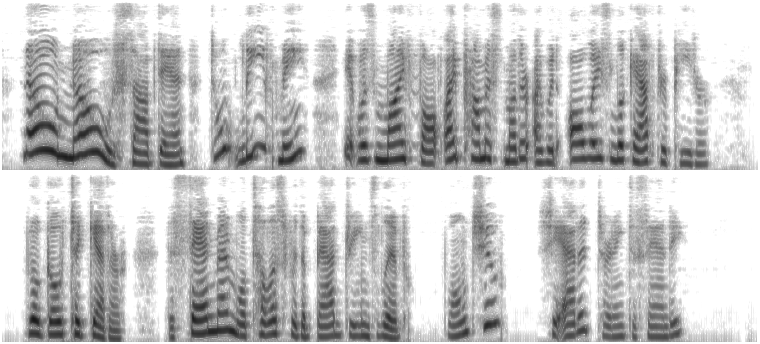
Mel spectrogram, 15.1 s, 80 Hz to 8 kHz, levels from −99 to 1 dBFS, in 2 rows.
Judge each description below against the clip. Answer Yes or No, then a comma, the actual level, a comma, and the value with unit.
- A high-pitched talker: Yes, high, 230 Hz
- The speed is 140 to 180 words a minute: Yes, average, 160 wpm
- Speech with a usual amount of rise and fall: No, wide, 6.5 semitones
